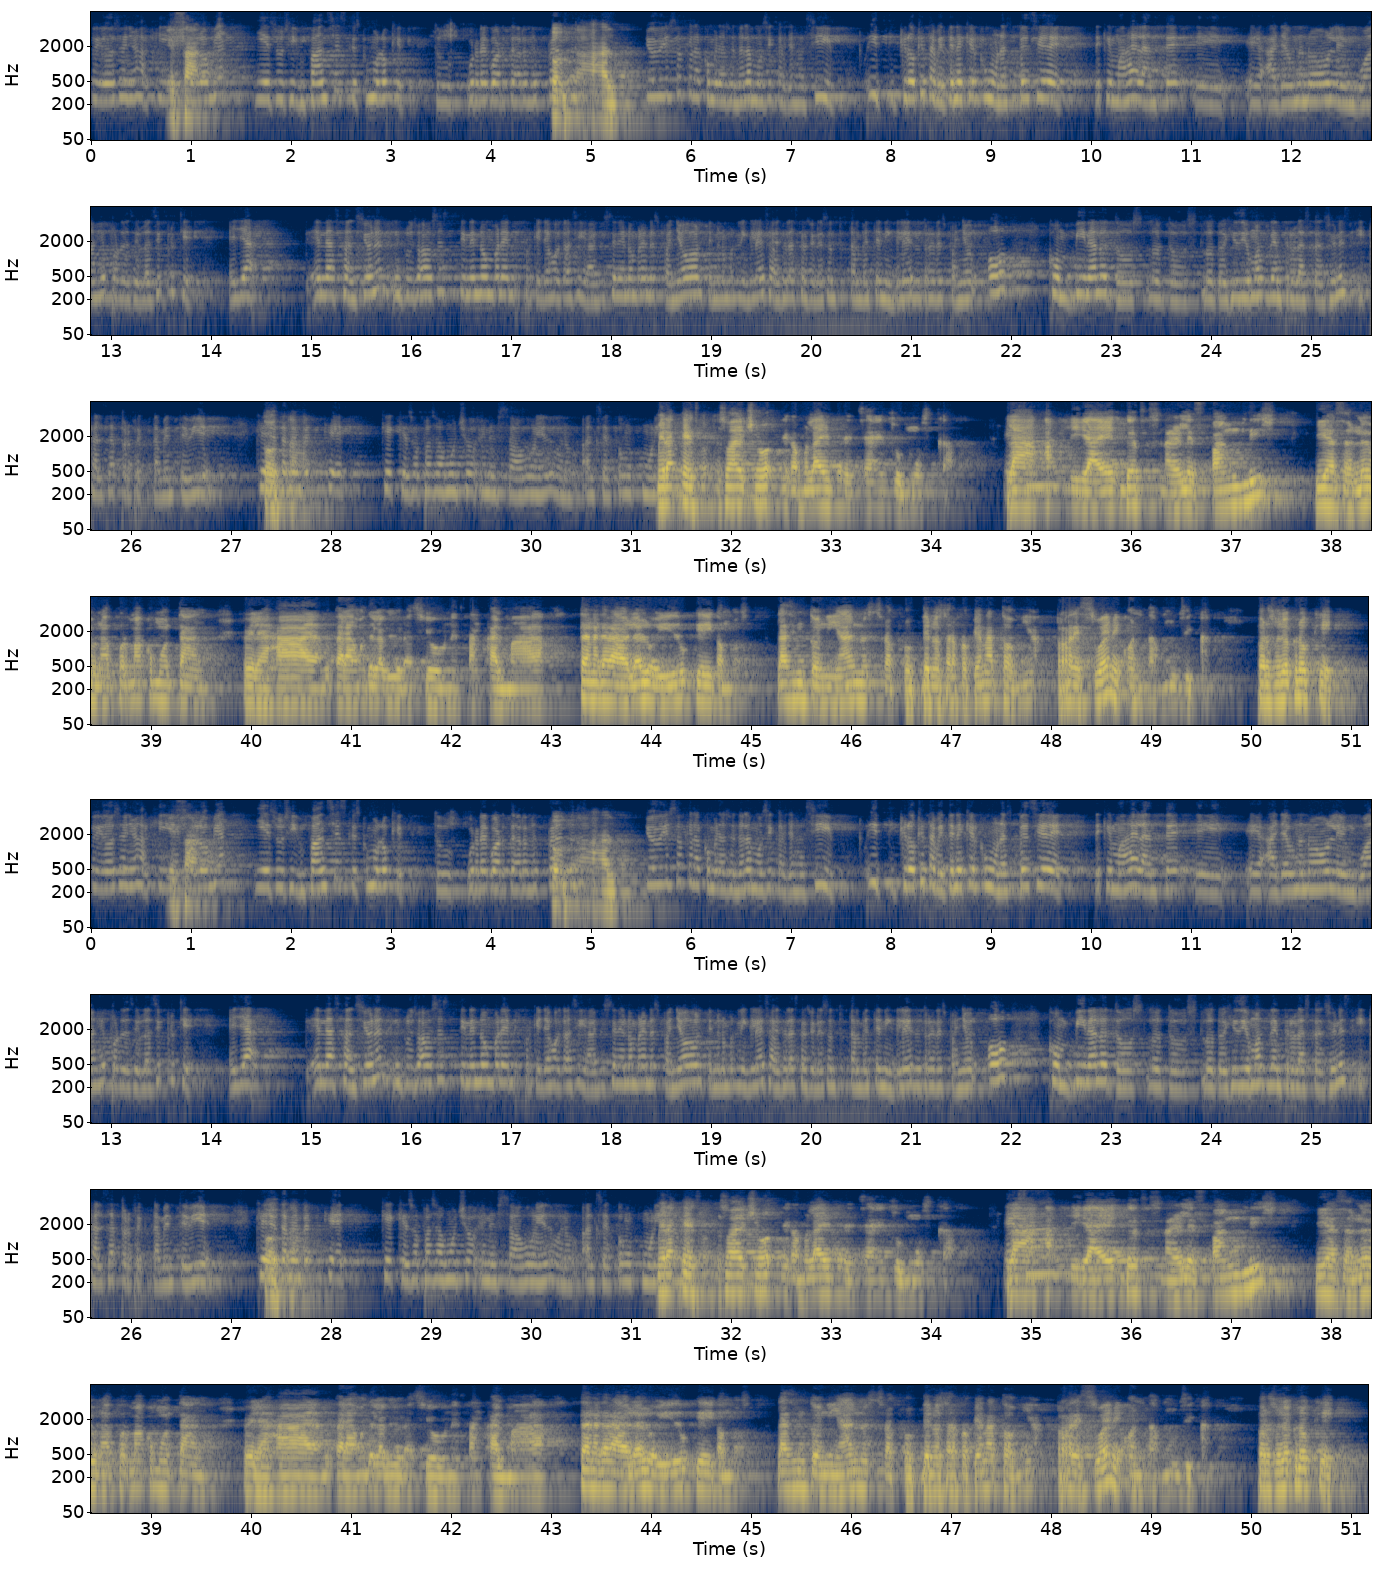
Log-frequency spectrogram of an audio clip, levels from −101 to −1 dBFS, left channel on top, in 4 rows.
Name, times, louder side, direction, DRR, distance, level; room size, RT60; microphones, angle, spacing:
voice 1, 0.0-1.3 1.6-3.1 3.4-4.9 5.5-7.4 7.7-13.8 14.2-14.5 14.9-28.1 28.5-31.6 32.1-32.3 34.7-35.6, right 2 dB, 25° right, 1 dB, 2.1 m, -36 dB
voice 2, 4.6-5.2 27.3-27.5 31.3-34.2 34.8-35.0 35.4-37.4 37.8-42.9 43.3-44.9 45.3-49.6 50.1-50.8, left 3 dB, 60° left, 10 dB, 1.2 m, -24 dB
29.0 x 22.0 x 5.8 m, 0.94 s
head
